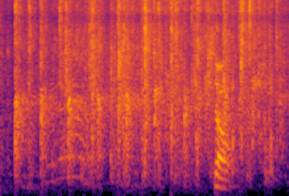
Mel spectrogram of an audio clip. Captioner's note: applause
